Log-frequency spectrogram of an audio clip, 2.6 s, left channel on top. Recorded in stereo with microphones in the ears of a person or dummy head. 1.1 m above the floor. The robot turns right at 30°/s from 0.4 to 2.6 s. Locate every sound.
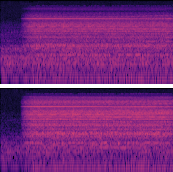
Only background noise.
